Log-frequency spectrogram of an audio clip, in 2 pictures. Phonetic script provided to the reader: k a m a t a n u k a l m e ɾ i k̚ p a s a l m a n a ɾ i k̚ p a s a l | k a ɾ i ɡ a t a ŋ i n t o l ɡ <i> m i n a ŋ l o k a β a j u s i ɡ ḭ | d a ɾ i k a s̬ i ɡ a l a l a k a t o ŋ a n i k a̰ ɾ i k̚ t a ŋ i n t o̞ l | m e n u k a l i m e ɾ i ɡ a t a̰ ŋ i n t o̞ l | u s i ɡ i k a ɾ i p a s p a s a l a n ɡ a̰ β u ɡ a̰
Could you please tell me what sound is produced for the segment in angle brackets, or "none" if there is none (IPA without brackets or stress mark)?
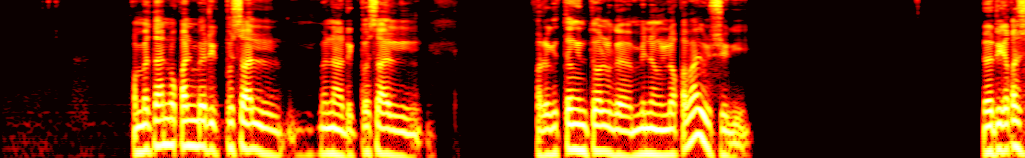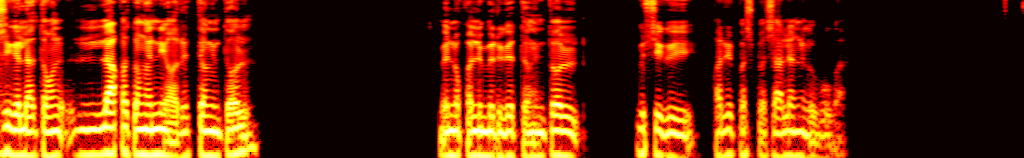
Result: a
